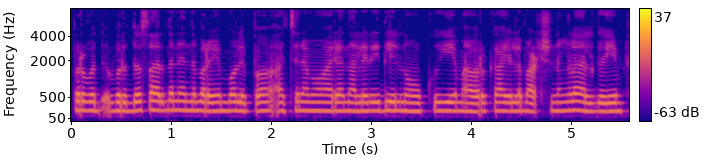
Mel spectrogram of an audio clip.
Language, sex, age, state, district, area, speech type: Malayalam, female, 18-30, Kerala, Kozhikode, rural, spontaneous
